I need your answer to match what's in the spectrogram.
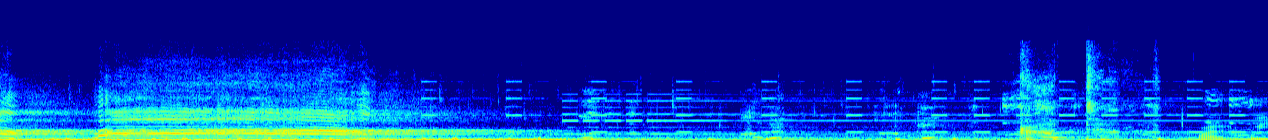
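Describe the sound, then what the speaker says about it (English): In the sci-fi horror game Stasis, a survivor screams loudly for nearly three seconds, a harsh sustained shriek over a low rumble, followed by quieter scattered clicks and eerie tones. "I heard screaming."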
